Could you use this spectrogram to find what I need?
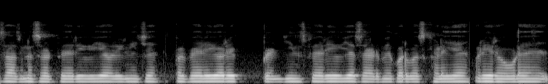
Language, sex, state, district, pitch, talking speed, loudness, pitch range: Hindi, male, Uttar Pradesh, Deoria, 135 Hz, 315 wpm, -16 LUFS, 130-135 Hz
